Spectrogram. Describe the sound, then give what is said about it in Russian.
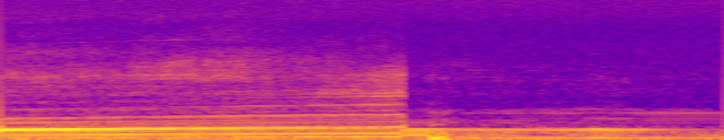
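A car engine roars as the car is pushed hard to overtake: a loud, steady humming drone that abruptly drops to a lower, rougher rumble partway through. There is no talk. “Далила, лихо посылая автомобиль на обгон”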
